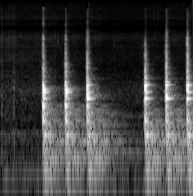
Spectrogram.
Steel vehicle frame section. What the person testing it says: It sounds hollow, higher pitched.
